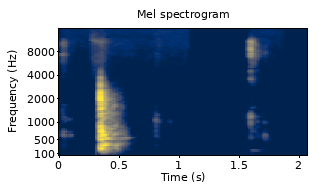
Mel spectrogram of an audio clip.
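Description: A single sharp knock about half a second in, fading quickly, with a few faint clicks around it.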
